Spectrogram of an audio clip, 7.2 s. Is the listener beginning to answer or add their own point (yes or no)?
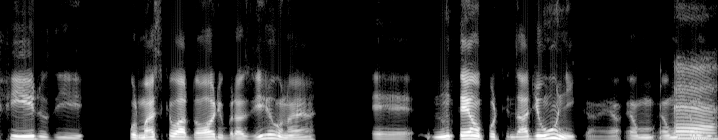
no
